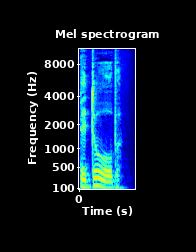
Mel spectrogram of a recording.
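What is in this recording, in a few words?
"bedaub", British English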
